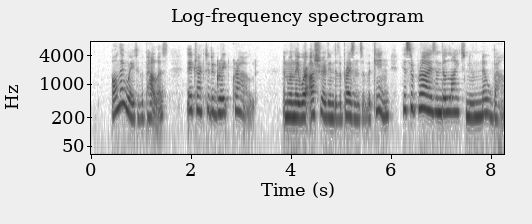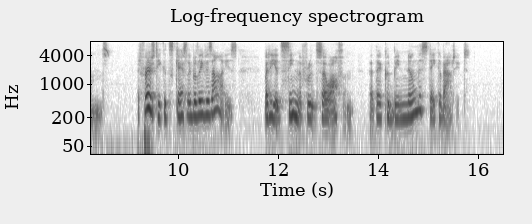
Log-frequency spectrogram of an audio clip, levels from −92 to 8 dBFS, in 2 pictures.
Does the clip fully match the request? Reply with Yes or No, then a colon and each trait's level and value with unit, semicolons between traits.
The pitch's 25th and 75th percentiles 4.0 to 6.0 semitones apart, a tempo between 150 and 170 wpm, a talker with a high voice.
No: average, 4.6 semitones; average, 195 wpm; high, 225 Hz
